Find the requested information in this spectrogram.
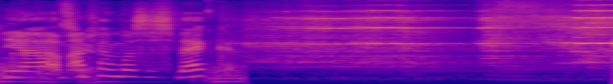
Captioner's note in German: Schleifendes Geräusch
